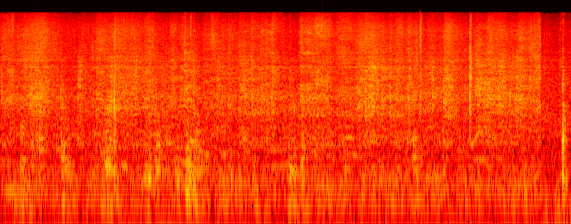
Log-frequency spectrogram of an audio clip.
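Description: Whole trout in hinged wire grill baskets sizzling over a wood fire: a steady hiss with a few small crackles.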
